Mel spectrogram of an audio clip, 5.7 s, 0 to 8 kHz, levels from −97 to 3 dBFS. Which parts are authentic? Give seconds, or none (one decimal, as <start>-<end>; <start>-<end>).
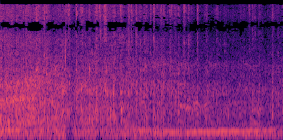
0.0-5.7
